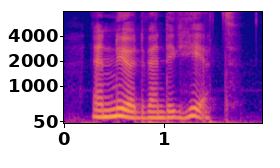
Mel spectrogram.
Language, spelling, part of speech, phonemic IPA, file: Swedish, nödvändighet, noun, /ˈnøːdvɛndɪ(ɡ)ˌheːt/, Sv-nödvändighet.ogg
- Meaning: necessity; the quality or state of being necessary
